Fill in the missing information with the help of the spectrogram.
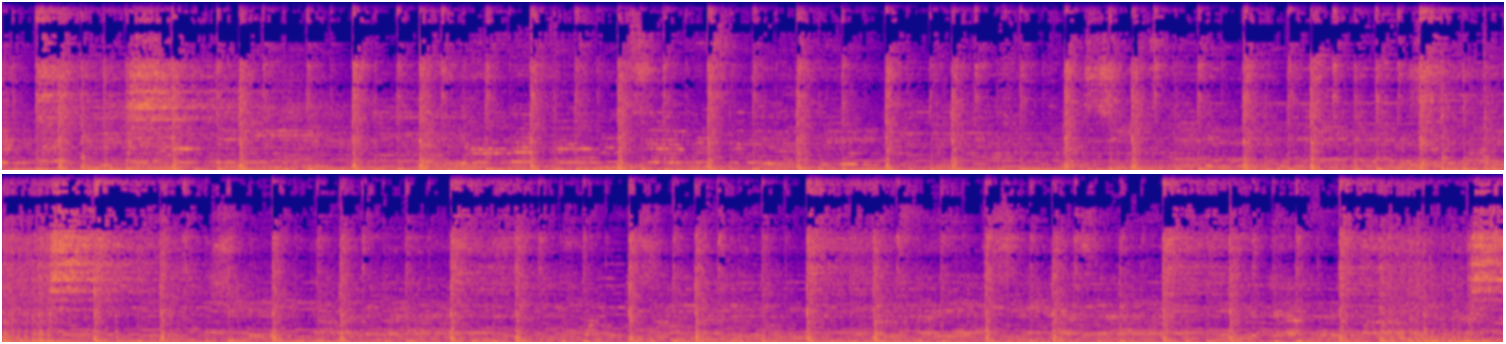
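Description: Live rock band playing a song: a drum kit keeps a steady beat under electric and acoustic guitars, bass and keyboards.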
